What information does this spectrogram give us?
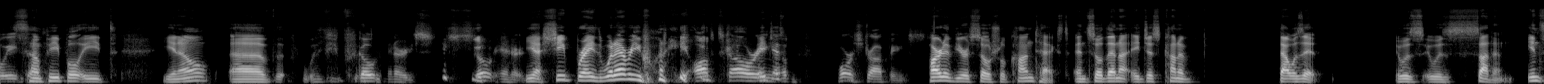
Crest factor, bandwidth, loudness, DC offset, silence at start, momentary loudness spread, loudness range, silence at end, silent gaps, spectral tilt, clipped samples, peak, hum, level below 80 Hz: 24 dB; 15 kHz; -22 LUFS; under 0.1%; 0 s; 17 LU; 5 LU; 0 s; 12.34-12.77 s, 13.49-13.91 s; -5 dB/octave; under 0.1%; 0 dBFS; none; -68 dBFS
